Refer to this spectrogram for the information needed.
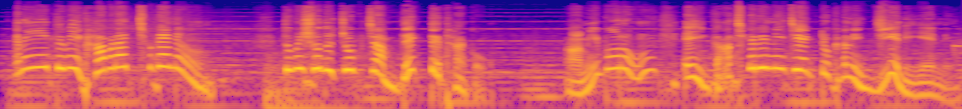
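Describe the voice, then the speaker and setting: A cartoonish character voice at extremely high pitch and moderate pace, with clear music in the background. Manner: casual, cocky.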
